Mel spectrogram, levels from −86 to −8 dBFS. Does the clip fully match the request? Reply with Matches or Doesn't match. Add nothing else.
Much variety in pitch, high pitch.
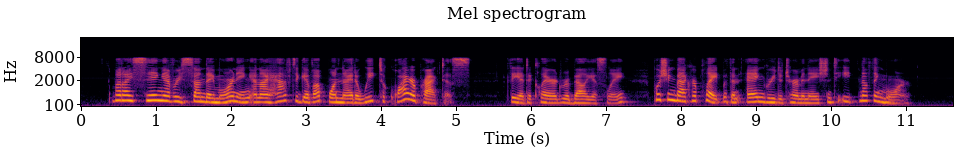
Matches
